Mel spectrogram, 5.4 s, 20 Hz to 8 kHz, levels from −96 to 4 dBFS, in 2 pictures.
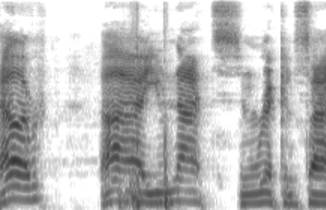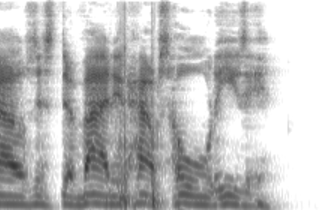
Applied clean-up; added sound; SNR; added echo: classical method WPE with log-MMSE.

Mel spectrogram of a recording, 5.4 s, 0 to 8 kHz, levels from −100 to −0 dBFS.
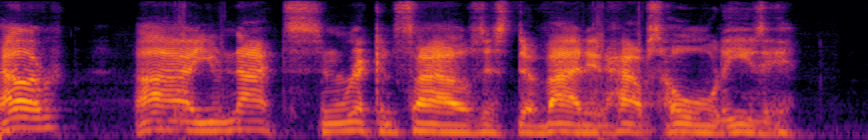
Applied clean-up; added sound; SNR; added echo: neural separator model SepFormer DNS4.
